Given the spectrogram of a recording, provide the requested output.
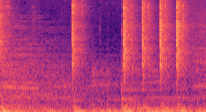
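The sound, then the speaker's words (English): Several sharp computer keyboard key presses, distinct, land in a quick uneven cluster of about five clicks over a low steady background hum, with no voices. “My my keyboard doesn't work at all.”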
